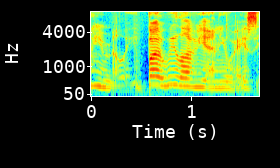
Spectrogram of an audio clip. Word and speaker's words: Humillé: already know, but hopefully if you don't, it's Humille.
